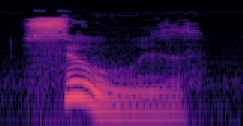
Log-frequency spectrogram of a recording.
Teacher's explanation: 注意后面是浊辅音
